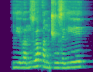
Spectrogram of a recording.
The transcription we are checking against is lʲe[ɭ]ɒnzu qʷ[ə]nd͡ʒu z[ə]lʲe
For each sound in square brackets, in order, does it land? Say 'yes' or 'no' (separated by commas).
no, yes, yes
